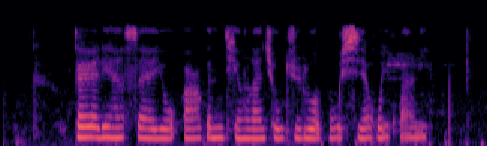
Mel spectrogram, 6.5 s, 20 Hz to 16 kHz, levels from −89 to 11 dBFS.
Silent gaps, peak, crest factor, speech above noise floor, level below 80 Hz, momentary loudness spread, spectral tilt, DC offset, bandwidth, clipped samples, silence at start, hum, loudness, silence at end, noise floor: none; -14 dBFS; 18 dB; 34 dB; -66 dBFS; 9 LU; -3 dB/octave; under 0.1%; 8.2 kHz; under 0.1%; 1 s; none; -30 LUFS; 0.05 s; -64 dBFS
